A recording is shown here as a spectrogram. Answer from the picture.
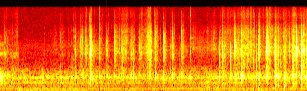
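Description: A pepper sauce-mix packet crinkling as it is handled and shaken out over a stainless steel saucepan, a run of small irregular crackles that grows busier near the end.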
